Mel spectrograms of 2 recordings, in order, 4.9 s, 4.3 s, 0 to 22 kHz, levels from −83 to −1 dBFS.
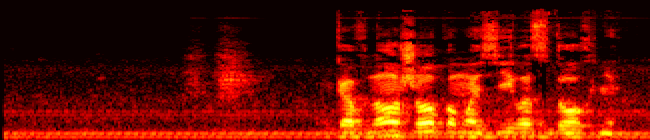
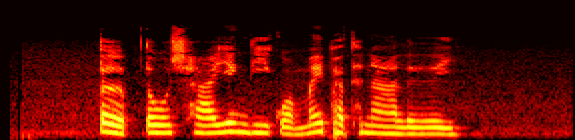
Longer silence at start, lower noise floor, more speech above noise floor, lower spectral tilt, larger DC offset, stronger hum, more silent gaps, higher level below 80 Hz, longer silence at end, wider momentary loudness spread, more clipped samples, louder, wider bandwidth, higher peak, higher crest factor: second, 0.05 s vs 0.75 s; second, -44 dBFS vs -55 dBFS; second, 24 dB vs 35 dB; about the same, -4.5 dB/octave vs -5 dB/octave; neither; neither; neither; about the same, -58 dBFS vs -62 dBFS; second, 0.05 s vs 0.9 s; first, 22 LU vs 6 LU; neither; about the same, -20 LUFS vs -21 LUFS; first, 16.5 kHz vs 10 kHz; about the same, -2 dBFS vs -2 dBFS; about the same, 20 dB vs 20 dB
